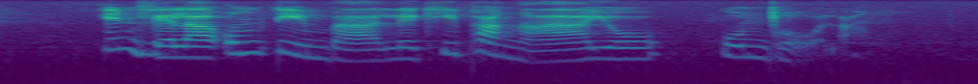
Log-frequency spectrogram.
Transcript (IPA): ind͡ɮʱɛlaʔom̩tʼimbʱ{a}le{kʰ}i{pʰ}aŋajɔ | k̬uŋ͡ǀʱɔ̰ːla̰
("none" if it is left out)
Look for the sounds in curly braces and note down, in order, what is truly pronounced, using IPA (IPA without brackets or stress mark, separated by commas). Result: a, kʰ, pʰ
